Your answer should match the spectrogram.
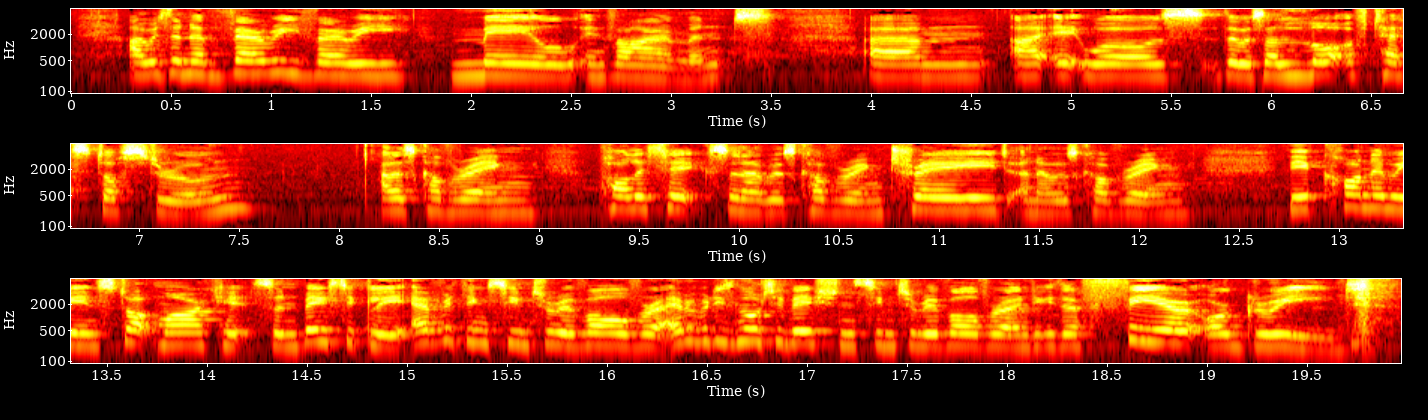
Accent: Glasgow, Scotland, United Kingdom; My parents, I grew up in Glasgow in the 70s, and my mum and dad were very active.

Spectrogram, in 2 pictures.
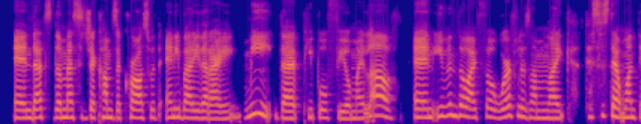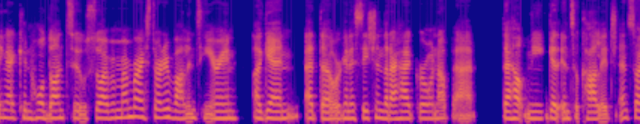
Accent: Honduras; moved away; I was born and raised in Honduras, and I came here as an immigrant.

